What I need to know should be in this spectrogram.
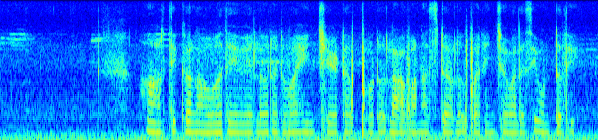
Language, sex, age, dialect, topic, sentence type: Telugu, female, 25-30, Utterandhra, banking, statement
